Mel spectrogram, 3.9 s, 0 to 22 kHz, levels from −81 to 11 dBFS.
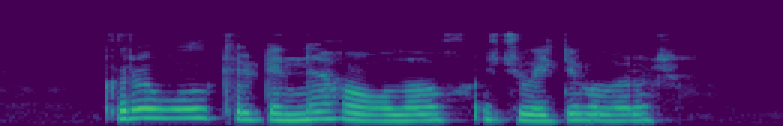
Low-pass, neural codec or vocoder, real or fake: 7.2 kHz; codec, 16 kHz, 4 kbps, FreqCodec, larger model; fake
